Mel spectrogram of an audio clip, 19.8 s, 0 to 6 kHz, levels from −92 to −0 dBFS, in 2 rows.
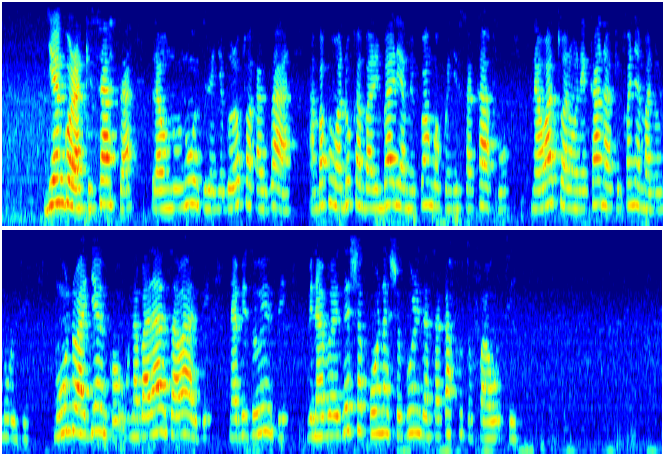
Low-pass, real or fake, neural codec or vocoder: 5.4 kHz; real; none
